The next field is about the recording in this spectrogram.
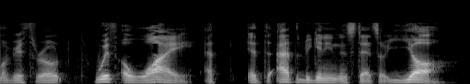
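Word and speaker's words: ㅑ: So here we have ya, which is pronounced exactly the same as ya. It's basically in English when somebody says, "Oh, do you want something?" and you say ya, it's exactly like that.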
